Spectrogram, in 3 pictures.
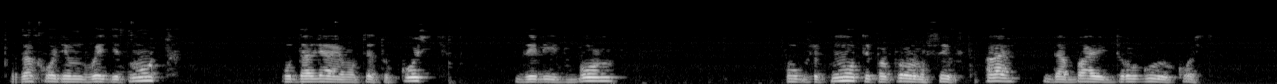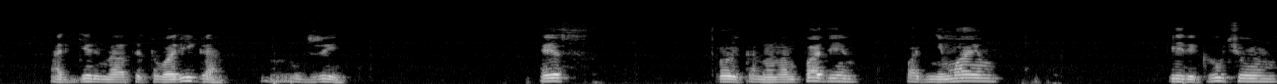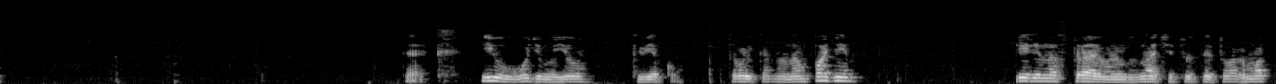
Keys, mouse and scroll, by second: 0.2 click, 2.7 click, 4.5 Delete, 7.0 click, 9.3 shift+a, 13.9-15.5 scroll down 4, 15.5 g, 18.0 s, 20.0 KP_3, 21.5 click, 23.2-24.5 scroll up 4, 24.5 r, 26.7-27.2 scroll up 2, 27.2 middle click, 29.2 middle click, 30.9 click, 32.5 KP_3, 33.5-34.0 scroll down 2, 34.6 shift+middle click, 35.6 click, 38.0 click.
